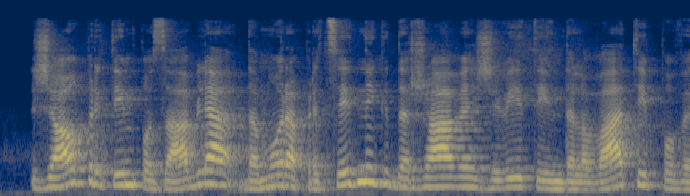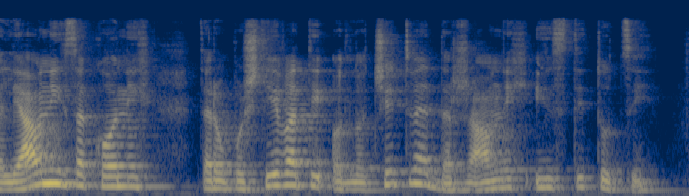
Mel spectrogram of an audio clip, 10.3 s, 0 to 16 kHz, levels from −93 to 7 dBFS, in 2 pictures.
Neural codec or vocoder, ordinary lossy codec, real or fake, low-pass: none; MP3, 96 kbps; real; 10.8 kHz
